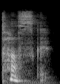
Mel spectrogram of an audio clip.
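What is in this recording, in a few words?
"tusk", British English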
